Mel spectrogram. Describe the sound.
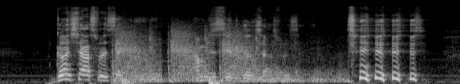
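A voice imitates gunfire with rapid, punchy mouth bursts, broken by a longer stretch of loud, noisy blasting before a final quick volley of five sharp shots.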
